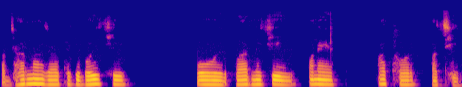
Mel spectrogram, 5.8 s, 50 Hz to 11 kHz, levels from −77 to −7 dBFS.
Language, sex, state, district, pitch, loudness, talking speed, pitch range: Bengali, male, West Bengal, Jalpaiguri, 120 Hz, -20 LUFS, 115 wpm, 115-130 Hz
